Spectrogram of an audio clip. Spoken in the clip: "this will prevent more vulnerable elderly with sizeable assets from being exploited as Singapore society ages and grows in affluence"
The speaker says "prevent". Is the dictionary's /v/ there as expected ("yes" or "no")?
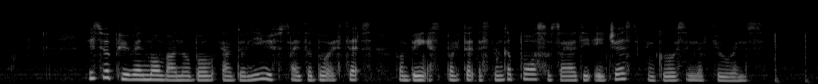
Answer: no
